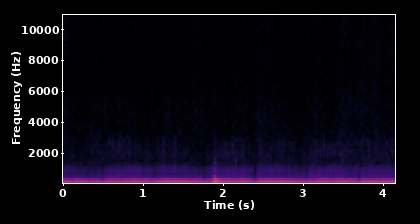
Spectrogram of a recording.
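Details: Domestic cat purring while being massaged indoors: a steady low rumbling purr with pulsing texture, about 47 pulses per minute, with one brief louder bump near the middle and no other clear sounds.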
